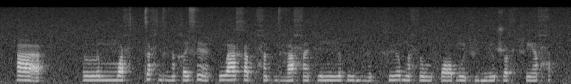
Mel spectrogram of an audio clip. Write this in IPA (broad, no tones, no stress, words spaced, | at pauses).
a | lːəmːɔħtːɯħ dʱɛ̃χisɛ̃ | waxap ħɛ̃pdʱaħɛ̃ xinːɛpibʱãk xyə̯bə̃ħ wufɔɓũ fʲubʲũʃuħ fʲɛ̃ħ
